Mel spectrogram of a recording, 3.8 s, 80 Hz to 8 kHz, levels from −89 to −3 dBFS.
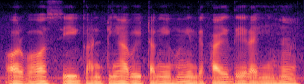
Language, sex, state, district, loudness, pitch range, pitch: Hindi, male, Uttar Pradesh, Lalitpur, -17 LUFS, 85-90 Hz, 85 Hz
